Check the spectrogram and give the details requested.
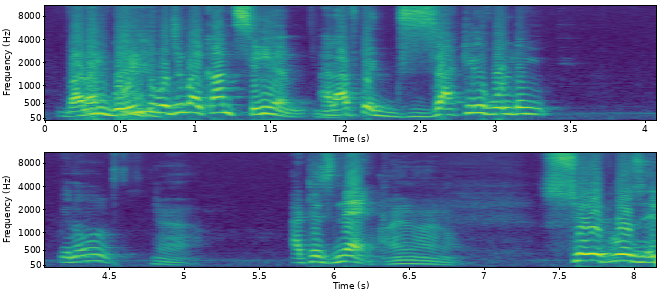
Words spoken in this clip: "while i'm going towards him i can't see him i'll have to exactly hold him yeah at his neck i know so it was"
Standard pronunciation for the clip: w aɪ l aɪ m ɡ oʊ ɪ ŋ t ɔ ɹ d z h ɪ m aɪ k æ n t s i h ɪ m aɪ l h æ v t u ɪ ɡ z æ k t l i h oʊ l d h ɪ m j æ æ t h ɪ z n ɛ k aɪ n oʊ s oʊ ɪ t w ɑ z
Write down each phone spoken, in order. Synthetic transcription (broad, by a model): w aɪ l aɪ m ɡ oʊ ɪ ŋ t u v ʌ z h ɪ m aɪ k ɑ n t s i h ɪ m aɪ h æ f t u ɪ ɡ z æ k t l i h oʊ l d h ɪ m j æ æ t h ɪ z n ɛ k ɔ n oʊ s oʊ ɪ t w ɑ z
